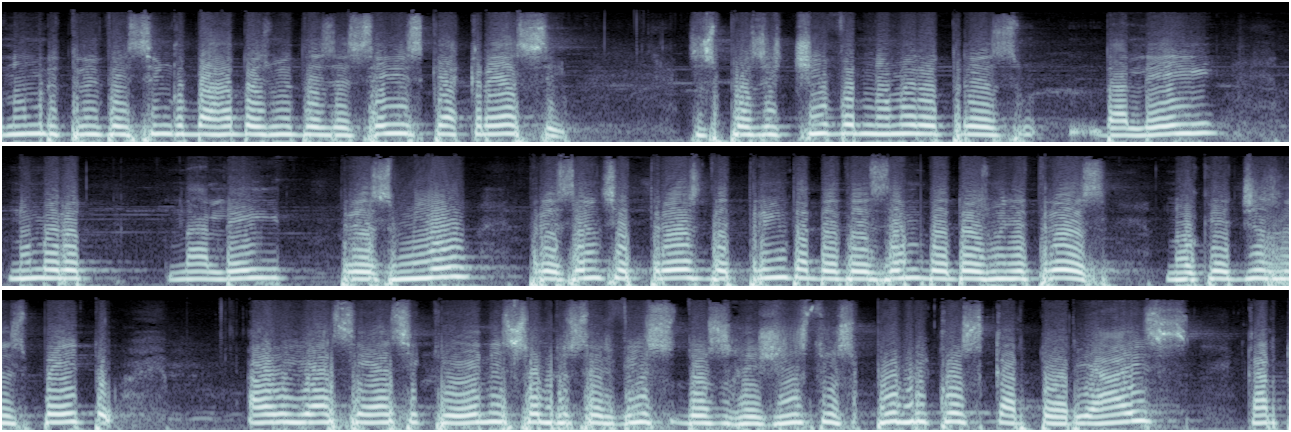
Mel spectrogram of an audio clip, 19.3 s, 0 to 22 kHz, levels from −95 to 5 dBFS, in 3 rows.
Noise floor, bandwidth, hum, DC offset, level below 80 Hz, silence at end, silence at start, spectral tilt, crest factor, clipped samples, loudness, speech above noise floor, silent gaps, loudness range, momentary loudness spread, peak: -39 dBFS; 15 kHz; none; 0.4%; -22 dBFS; 0.05 s; 0 s; -6 dB/octave; 6 dB; under 0.1%; -8 LUFS; 33 dB; none; 2 LU; 8 LU; 0 dBFS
